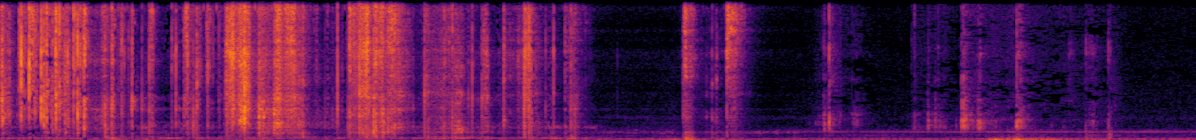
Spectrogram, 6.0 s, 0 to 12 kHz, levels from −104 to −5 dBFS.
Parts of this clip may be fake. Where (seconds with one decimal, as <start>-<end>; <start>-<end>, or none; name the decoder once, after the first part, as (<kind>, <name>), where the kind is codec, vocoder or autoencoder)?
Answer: 0.4-4.0 (codec, SNAC)

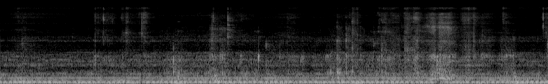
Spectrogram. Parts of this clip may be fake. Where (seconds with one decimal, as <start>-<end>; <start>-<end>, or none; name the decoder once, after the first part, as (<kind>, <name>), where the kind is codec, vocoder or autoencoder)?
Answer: 0.0-1.6 (codec, SNAC); 2.6-3.3; 4.5-5.5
